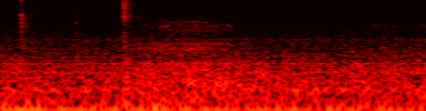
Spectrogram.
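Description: Faint room tone with a steady low hum and a single light click a little over half a second in.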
